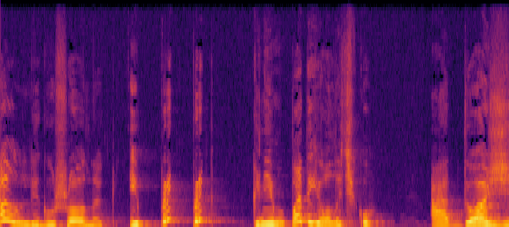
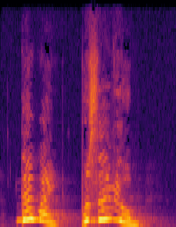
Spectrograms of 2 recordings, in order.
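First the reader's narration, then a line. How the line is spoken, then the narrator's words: Field mouse squeak. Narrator (Russian): пискнула и полевая мышка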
